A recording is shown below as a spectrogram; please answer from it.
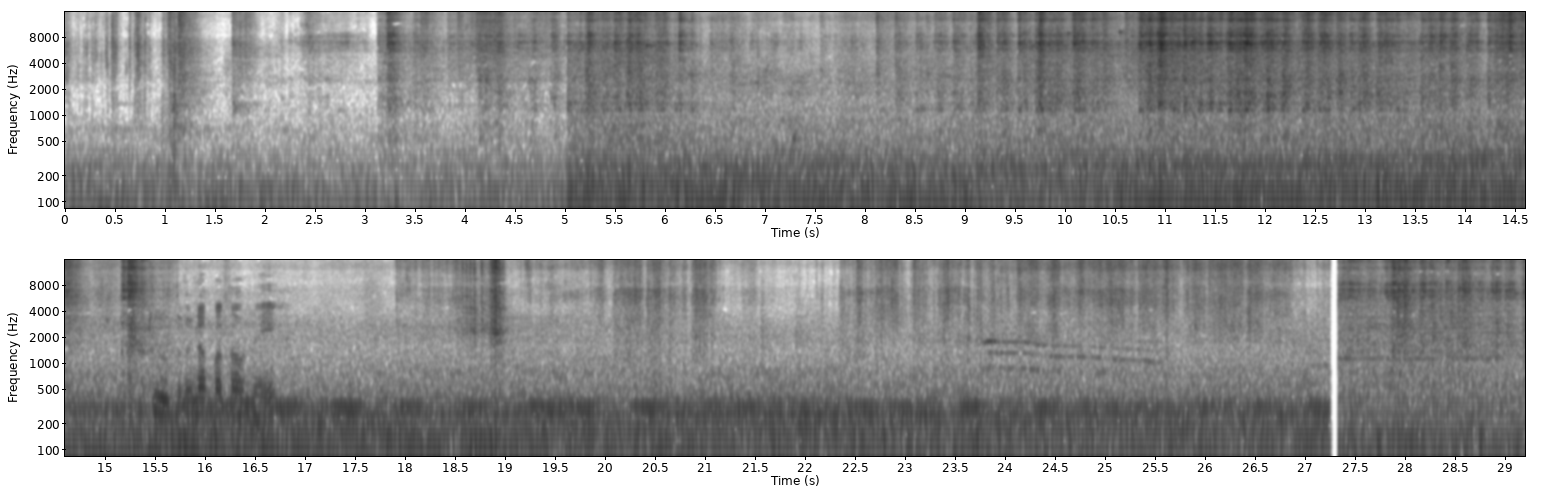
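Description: Wire shopping cart rolling and rattling across a hard store floor, louder from about five seconds in, over a background of voices in a grocery store.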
